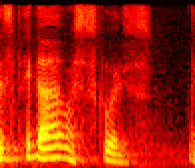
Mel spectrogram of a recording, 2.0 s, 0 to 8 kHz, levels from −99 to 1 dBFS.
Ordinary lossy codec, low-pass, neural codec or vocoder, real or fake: MP3, 48 kbps; 7.2 kHz; vocoder, 44.1 kHz, 128 mel bands every 512 samples, BigVGAN v2; fake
